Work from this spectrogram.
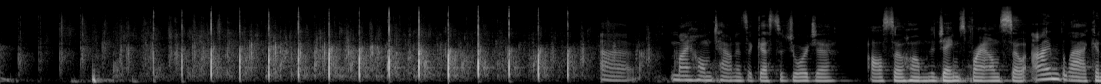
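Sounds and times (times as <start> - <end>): audience applause: 0.0 - 6.6
steady single clapping: 0.0 - 6.6.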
